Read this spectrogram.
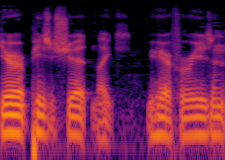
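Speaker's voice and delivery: put-on matter-of-fact, brutally frank, blunt, no-nonsense delivery. Retelling what a therapist told the speaker: imitating a blunt therapist. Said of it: "She was super straightforward".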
